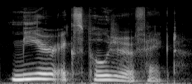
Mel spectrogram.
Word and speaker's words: Mere Exposure Effect: Ähm, aber dieser mehr, mehr Moment okay, jetzt habe ich es einmal gegoogelt, ich kam ein bisschen dumm vor, es spricht sich aus, Mere Exposure Effect.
